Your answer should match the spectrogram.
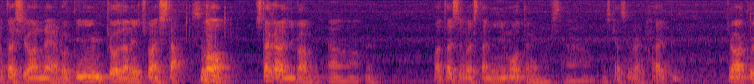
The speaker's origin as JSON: {"language": "Japanese", "region": "Miyagi", "country": "Japan", "said": "仙台の近く。仙台のちょっと南の方でね。"}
